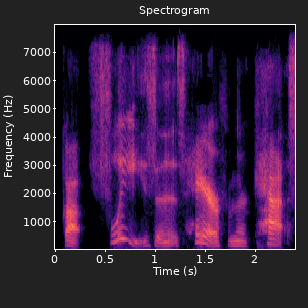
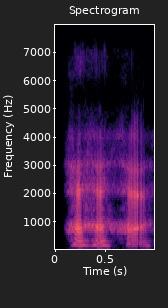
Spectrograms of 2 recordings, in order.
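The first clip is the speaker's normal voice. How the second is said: soft low chuckle from a distance; a quiet, knowing heh heh heh; old woman's chuckle; 3 semitones lower, 7 dB quieter than usual. A narrator's reading. Gloria chuckling unseen in the garden, soft. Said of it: "I heard".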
